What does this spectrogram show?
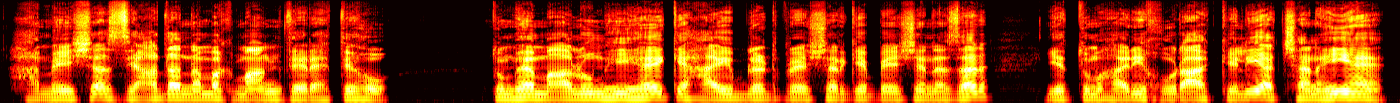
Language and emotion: Urdu, angry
